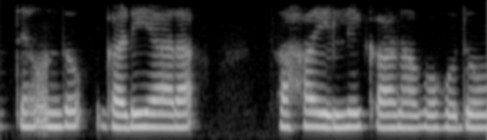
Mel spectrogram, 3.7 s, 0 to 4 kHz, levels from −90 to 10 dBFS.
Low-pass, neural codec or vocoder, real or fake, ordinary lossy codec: 3.6 kHz; none; real; none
